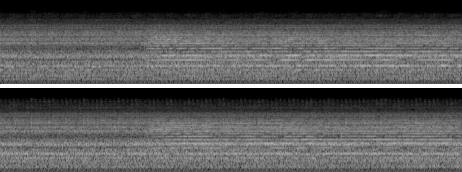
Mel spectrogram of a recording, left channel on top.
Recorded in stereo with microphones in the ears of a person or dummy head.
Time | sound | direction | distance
0.0 | an engine running | 5° left (ahead or behind) | 2 m
1.4 | a trumpet | 65° left (ahead or behind) | 1.3 m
